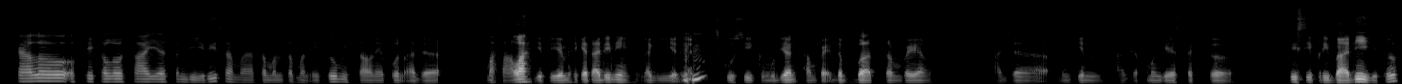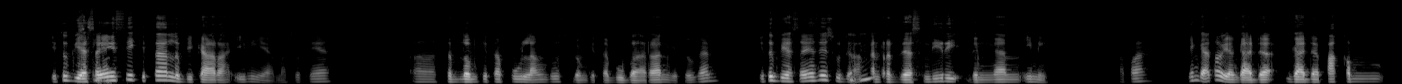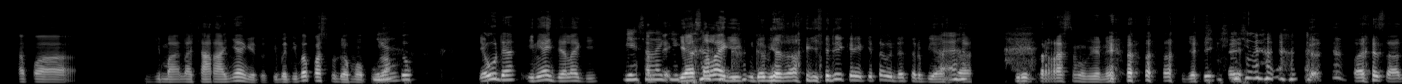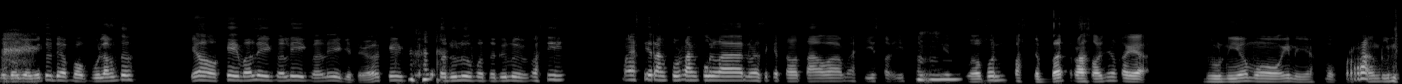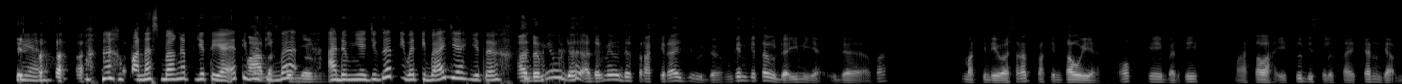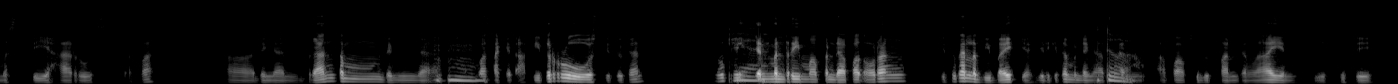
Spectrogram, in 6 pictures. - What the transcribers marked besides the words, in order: unintelligible speech; other background noise; unintelligible speech; laughing while speaking: "udah biasa lagi"; laugh; laughing while speaking: "Heeh"; laugh; laughing while speaking: "Jadi kayak"; laugh; chuckle; tapping; chuckle; laughing while speaking: "perang dunia"; laugh; laugh
- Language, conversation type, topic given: Indonesian, podcast, Bagaimana peran teman atau keluarga saat kamu sedang stres?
